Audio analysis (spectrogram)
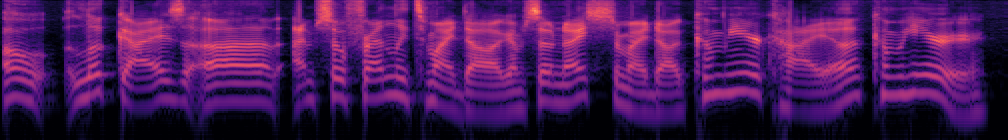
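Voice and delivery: hammed-up, sugary calling of the dog; mock friendly owner. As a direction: overdo the nice-guy act for the camera. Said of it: "So he's like".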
